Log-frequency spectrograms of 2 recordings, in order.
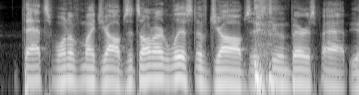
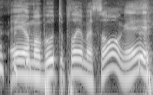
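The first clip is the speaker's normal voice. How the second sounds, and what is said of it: Put-on Canadian-sounding accent. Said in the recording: “that turned out a little more Canadian than I wanted, but it's close.”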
